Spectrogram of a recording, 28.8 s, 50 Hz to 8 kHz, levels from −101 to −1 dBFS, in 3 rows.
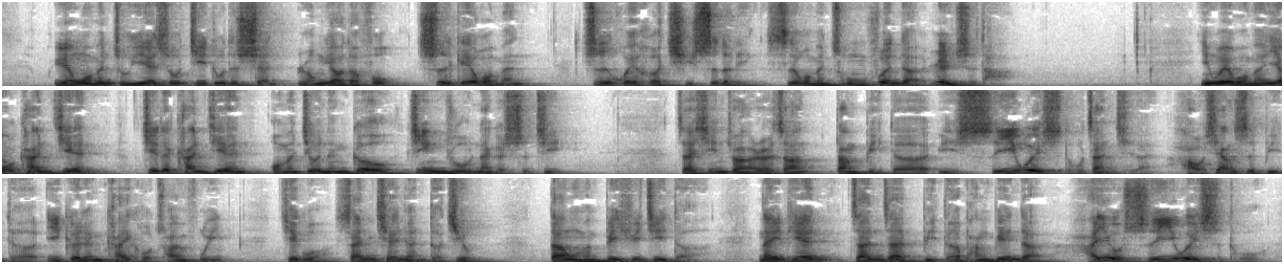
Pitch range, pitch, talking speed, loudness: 155-175 Hz, 165 Hz, 245 characters per minute, -18 LUFS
